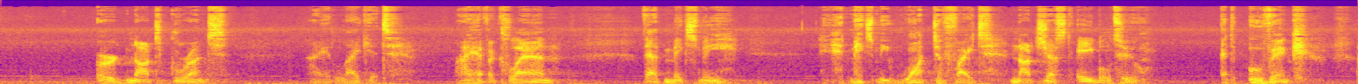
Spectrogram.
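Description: A deep, gravelly male voice speaks forcefully, close up.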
